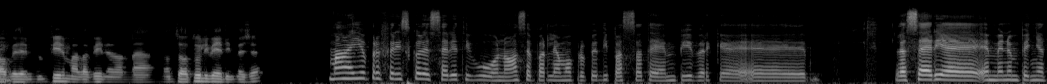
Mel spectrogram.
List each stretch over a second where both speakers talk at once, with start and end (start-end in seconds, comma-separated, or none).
none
